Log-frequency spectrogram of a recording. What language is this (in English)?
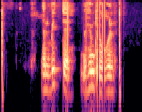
Bashkir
